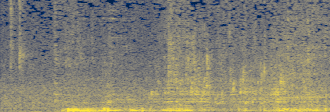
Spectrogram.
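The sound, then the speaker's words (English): A plugged toilet flushes with a gerbil stuck midway down, a loud gurgling rush at the start, then water keeps swirling and rising in a steady, bubbly churn, with no one speaking. “He's stuck midway down, and the water is coming up because I think it's plugged.”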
